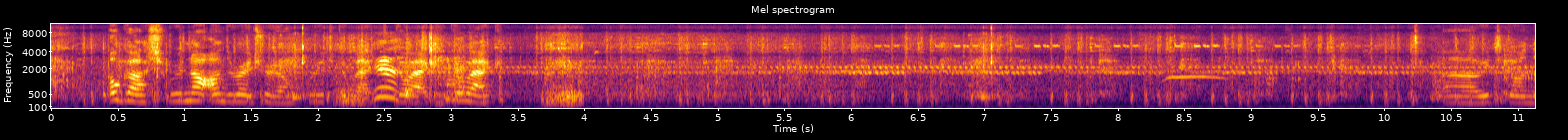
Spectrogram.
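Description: Horse hooves thud steadily at a gallop over grass.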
